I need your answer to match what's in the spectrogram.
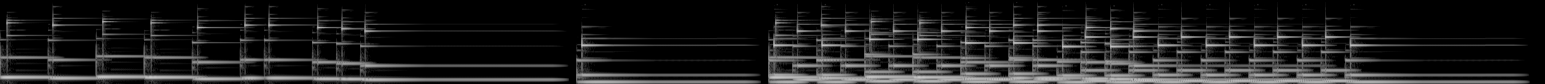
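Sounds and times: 
music box: 0.0s - 4.2s, 7.7s - 13.9s.

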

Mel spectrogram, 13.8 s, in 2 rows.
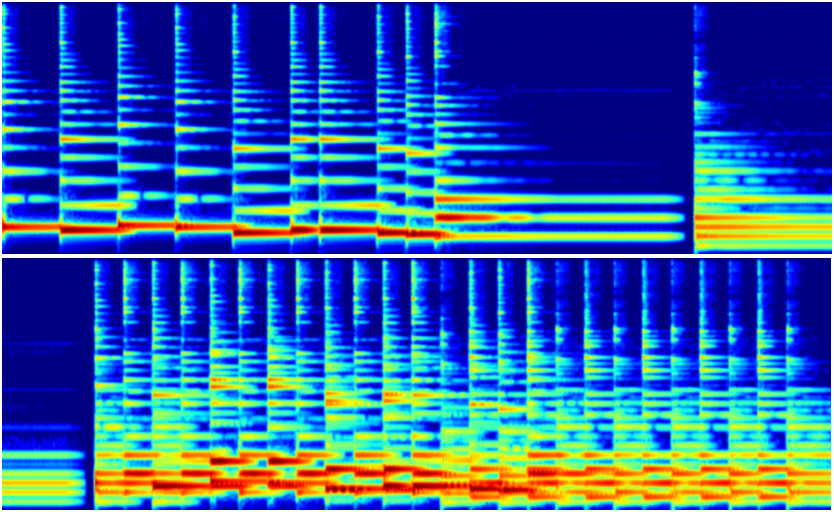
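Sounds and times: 
harp: 0.0s - 4.6s, 7.7s - 13.8s.

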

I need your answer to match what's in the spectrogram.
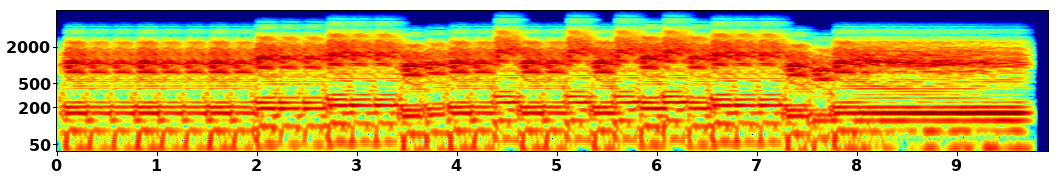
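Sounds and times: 
overdriven guitar: 0.0s - 9.8s
bass: 0.0s - 9.9s.

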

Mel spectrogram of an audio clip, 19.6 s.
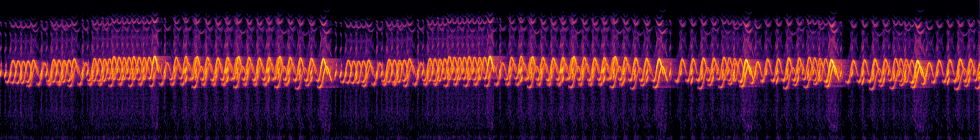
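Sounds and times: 
bird tweeting: 0.0s - 19.5s.

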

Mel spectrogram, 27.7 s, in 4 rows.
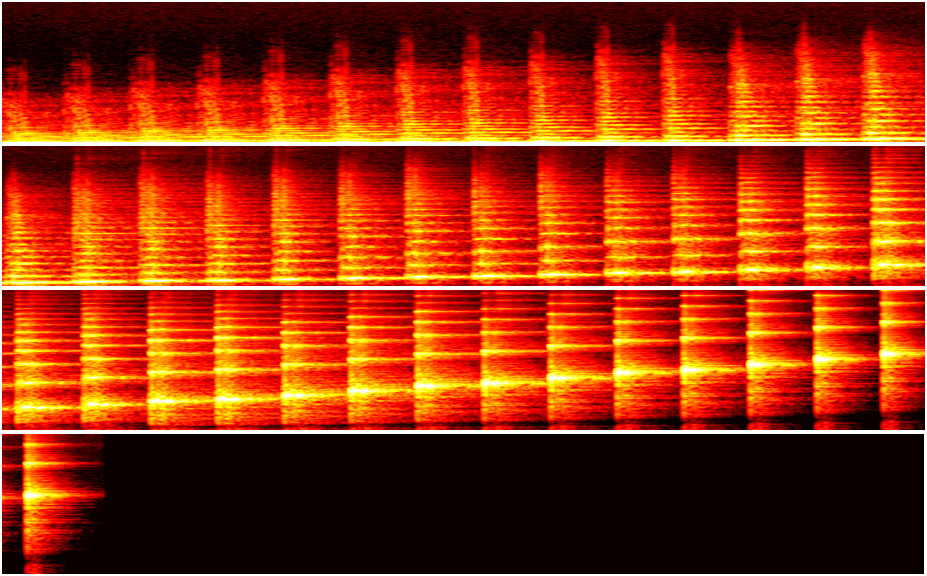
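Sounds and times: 
pizzicato section: 0.0s - 21.3s.

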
